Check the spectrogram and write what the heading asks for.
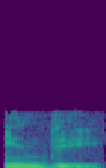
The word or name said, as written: indie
